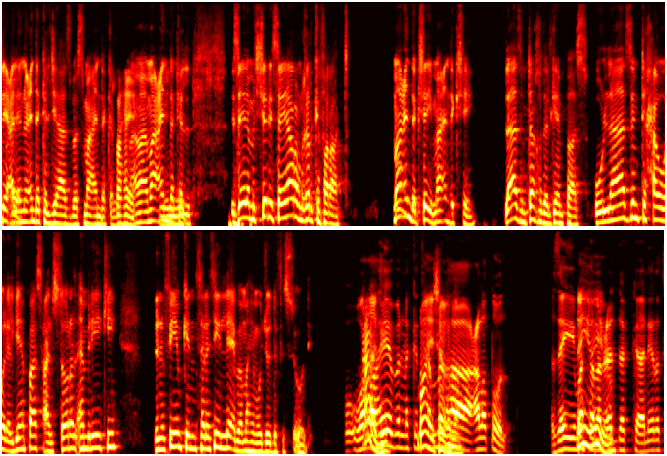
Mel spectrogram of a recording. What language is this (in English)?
Arabic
